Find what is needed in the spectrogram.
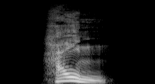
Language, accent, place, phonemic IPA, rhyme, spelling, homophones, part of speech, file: German, Germany, Berlin, /haɪ̯n/, -aɪ̯n, Hain, Hein, noun, De-Hain.ogg
- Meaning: grove; woods; small forest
